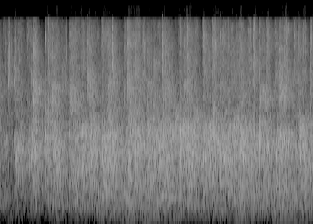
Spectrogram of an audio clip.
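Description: A city council chamber audience applauds a team in a steady, dense wash of clapping from many people, moderately loud and continuous throughout with no speech over it.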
